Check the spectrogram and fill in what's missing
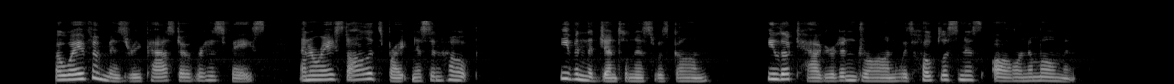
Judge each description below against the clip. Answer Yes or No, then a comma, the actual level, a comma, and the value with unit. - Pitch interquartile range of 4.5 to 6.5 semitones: Yes, average, 5.2 semitones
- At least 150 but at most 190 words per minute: Yes, average, 160 wpm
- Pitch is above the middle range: No, medium, 175 Hz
